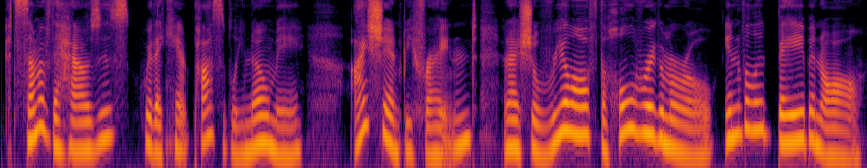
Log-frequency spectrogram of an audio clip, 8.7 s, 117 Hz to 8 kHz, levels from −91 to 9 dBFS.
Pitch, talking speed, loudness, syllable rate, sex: 215 Hz, 175 wpm, -19 LUFS, 5.1 syllables/s, female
